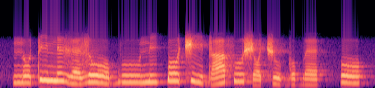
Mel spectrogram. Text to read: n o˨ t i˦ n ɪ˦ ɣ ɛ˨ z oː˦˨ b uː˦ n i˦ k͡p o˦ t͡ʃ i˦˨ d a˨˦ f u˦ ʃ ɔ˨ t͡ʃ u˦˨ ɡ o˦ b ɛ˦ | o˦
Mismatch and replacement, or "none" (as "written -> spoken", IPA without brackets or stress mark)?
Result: none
